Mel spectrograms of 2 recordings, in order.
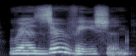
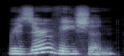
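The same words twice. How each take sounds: First: The stress is on the second syllable. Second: The stress is on the second syllable.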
